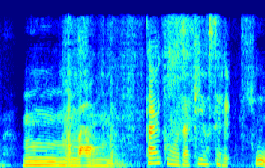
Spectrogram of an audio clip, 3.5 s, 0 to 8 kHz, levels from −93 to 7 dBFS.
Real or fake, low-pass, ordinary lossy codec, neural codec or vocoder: fake; 7.2 kHz; MP3, 48 kbps; vocoder, 22.05 kHz, 80 mel bands, HiFi-GAN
